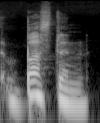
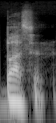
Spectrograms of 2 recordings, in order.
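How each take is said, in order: First: The word has a t sound in the middle. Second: The word has no t sound in the middle. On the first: This is the older form of the word. "it's bustin'" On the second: This is the current form of the word. "now it's called bussin'. They took the T out"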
